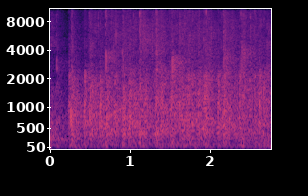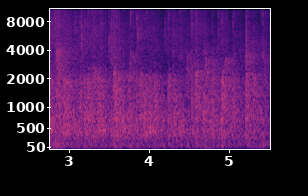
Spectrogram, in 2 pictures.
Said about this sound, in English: And can we get a quick round of applause for the worship team?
